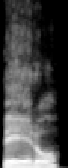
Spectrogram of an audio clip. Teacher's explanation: The soft sound which is like the fast D sound in English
